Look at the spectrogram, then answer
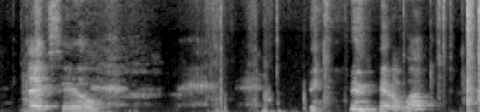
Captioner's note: exhales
